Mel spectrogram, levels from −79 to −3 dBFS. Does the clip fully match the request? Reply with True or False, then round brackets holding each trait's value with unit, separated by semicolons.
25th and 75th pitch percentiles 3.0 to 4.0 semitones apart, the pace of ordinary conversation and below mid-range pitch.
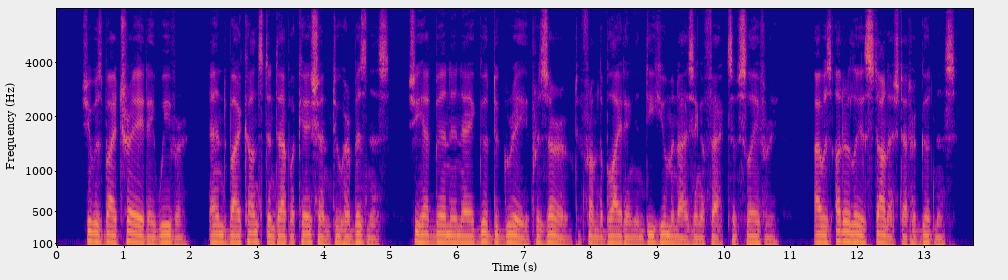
True (3.4 semitones; 160 wpm; 100 Hz)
